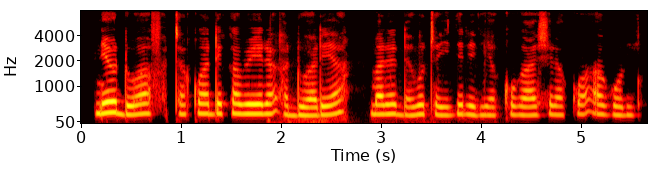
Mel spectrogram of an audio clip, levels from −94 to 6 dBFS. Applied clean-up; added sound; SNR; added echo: neural mask model DeepFilterNet 3.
